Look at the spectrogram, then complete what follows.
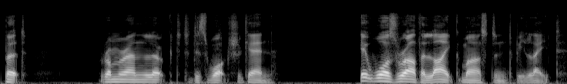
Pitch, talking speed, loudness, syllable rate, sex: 100 Hz, 135 wpm, -18 LUFS, 5.2 syllables/s, male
